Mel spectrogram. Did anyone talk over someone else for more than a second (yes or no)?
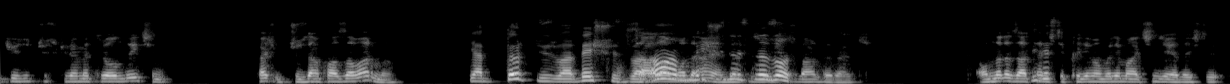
yes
